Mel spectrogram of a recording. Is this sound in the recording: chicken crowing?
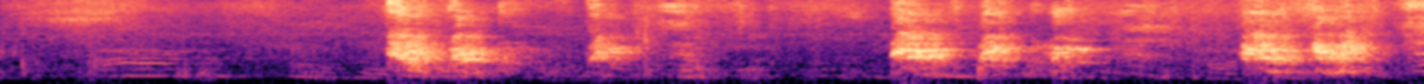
no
